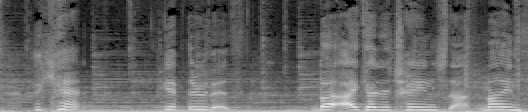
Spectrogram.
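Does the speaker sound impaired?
Yes: cerebral palsy; congenital, born under 2 pounds, first 2 months on ventilator, wheelchair user since childhood; propels specially designed wheelchair with hand levers up Rocky Mountains trail, Colorado.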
